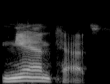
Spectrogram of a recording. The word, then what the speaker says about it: Nyan Cat: so famously made please give me the correct pronunciation on how I should say it yeah sure uh so it's Nyan Cats uh I know I know a lot of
